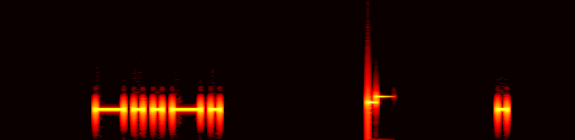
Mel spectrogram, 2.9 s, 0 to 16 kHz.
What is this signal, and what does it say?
Morse code, heard as a keyed tone, about 25 wpm, 700 Hz. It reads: / E
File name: Single Character (Letter:Number:Punctuation:Prosign) - Rapid-Fire - 25wpm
